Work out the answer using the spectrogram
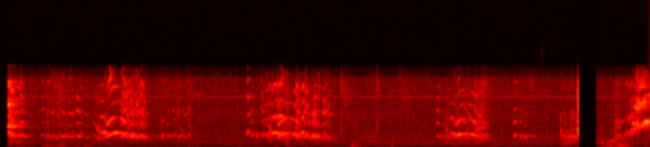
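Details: Rainbow lorikeets in Queensland, Australia: harsh, buzzy screeches come in short chattering bursts of about a second, repeated several times with brief quiet gaps, over a steady background hiss.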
